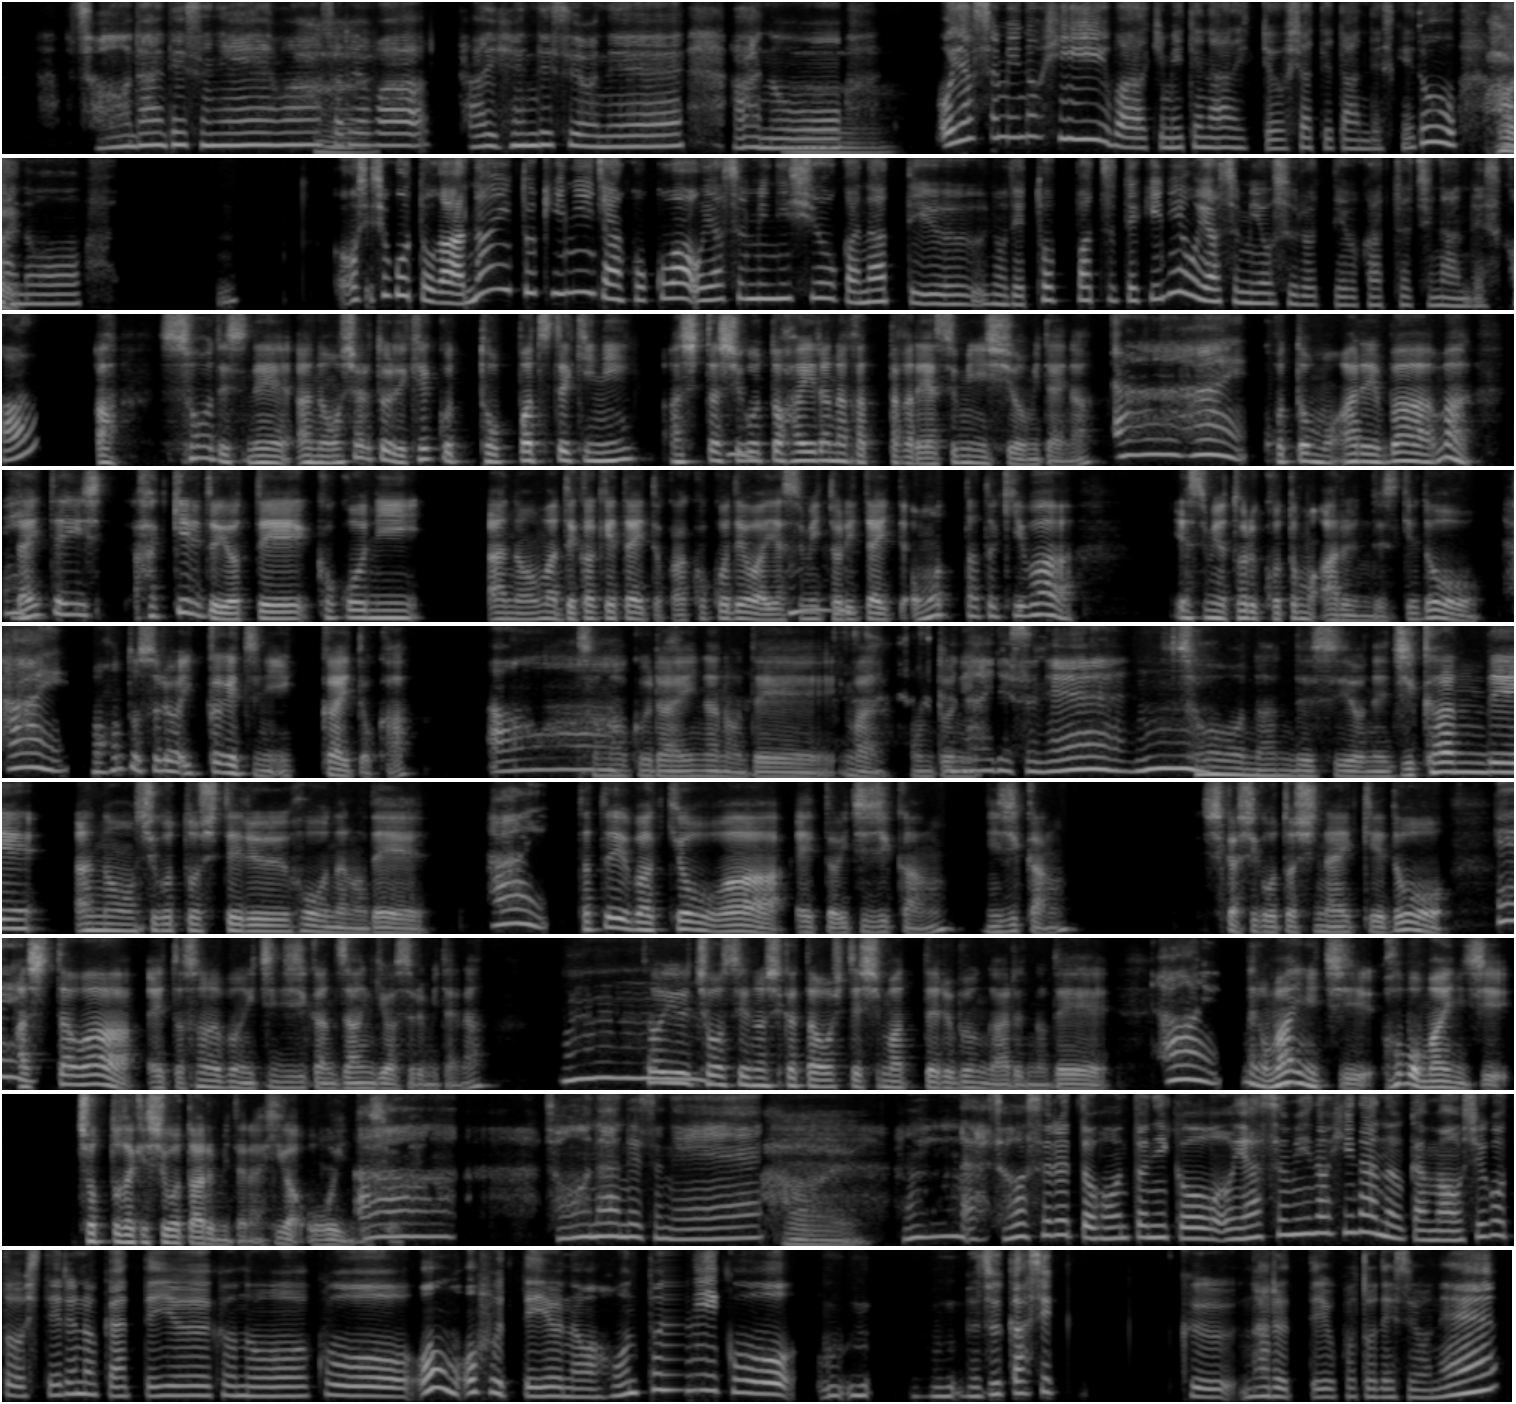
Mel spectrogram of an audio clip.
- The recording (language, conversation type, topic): Japanese, advice, 仕事量が多すぎるとき、どうやって適切な境界線を設定すればよいですか？
- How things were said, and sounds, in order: "本当" said as "ほんとん"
